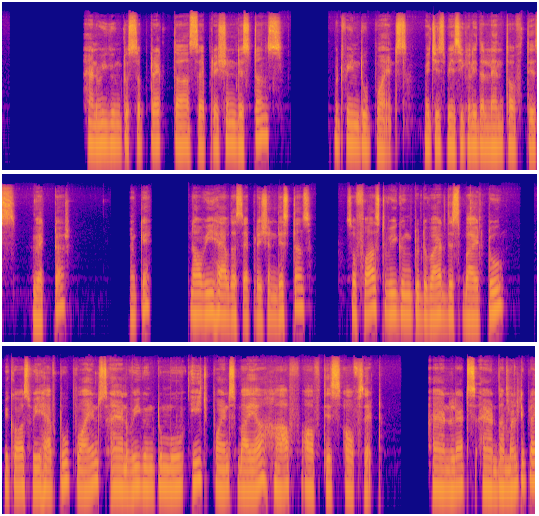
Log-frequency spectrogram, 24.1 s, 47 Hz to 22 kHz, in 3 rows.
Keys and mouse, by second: 1.9-6.5 drag, 7.8 click, 9.6 drag, 9.9 middle click, 10.7 middle click, 11.1 click, 12.9 click, 13.1-16.7 drag, 17.5-18.8 drag, 20.0 middle click, 21.3 middle click, 22.0-24.0 drag.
